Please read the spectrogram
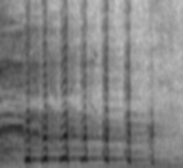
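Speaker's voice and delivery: loud high squealing laugh; real laugh breaking out; high burst of laughter. Real, not acted. Speaker laughing at her own story, high loud cackle.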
